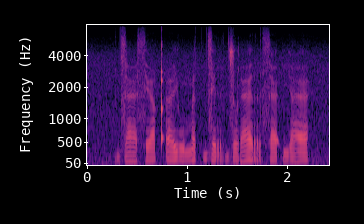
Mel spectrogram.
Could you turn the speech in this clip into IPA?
d͡z æː s eː qʼ i j u m æ t d͡z e r d͡z o ɾ æː r s æ ʔ j æ

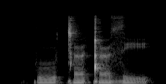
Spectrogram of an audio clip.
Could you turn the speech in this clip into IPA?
k u ǀ ə ǃ œ z i

